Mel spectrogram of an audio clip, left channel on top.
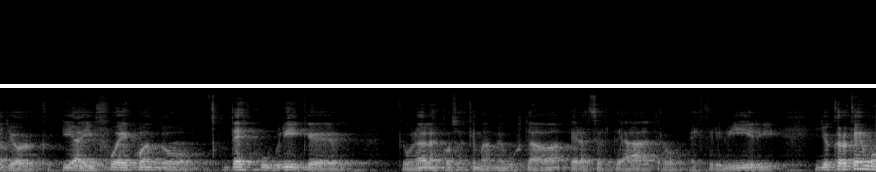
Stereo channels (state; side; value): silent; left; 58 dB below the other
